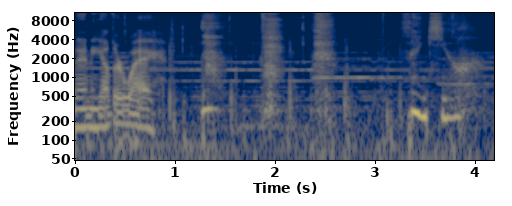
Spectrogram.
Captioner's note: laughs; sniffles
